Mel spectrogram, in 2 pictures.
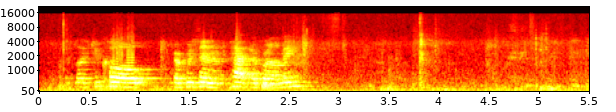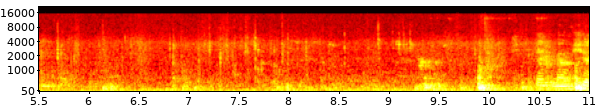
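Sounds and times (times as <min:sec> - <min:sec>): shuffling and small knocks: 0:02.6 - 0:11.0.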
